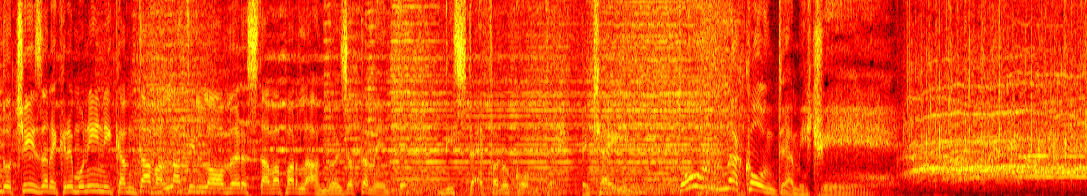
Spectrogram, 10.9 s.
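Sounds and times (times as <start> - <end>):
speech: 0.0 - 8.9
audience applause: 9.0 - 10.8.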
